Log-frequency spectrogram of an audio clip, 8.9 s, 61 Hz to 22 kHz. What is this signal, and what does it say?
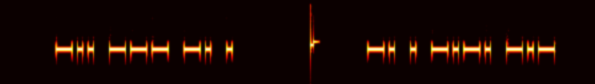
Morse code, heard as a keyed tone, about 16 wpm, 700 Hz. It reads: DONE NECK
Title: Sets of 5 Words Encore - New Word Drill - 15wpm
